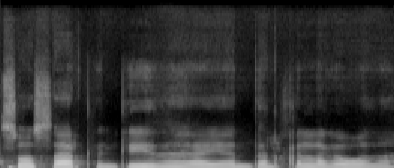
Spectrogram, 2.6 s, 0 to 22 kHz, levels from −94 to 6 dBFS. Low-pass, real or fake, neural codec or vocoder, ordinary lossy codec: none; fake; codec, 44.1 kHz, 7.8 kbps, DAC; none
